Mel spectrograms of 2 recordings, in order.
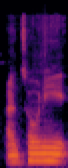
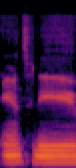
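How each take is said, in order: First: The name is said the Catalan way. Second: The name is said the English way. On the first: This is the name as used in the family. "how I grew up, it's Antoni because Antoni is Catalan" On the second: This is how some friends say it. "Some of my friends would pronounce it as Anthony"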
